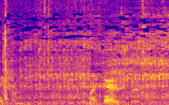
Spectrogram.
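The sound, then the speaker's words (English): A dive boat engine drones steadily, a low, uneven rumble running throughout, apparently with slight engine problems, while the boat is loaded with equipment and air tanks for divers; a brief indistinct voice rises over it midway. “And they appear to be having slight engine problems, so let's hope that doesn't cause any trouble.”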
